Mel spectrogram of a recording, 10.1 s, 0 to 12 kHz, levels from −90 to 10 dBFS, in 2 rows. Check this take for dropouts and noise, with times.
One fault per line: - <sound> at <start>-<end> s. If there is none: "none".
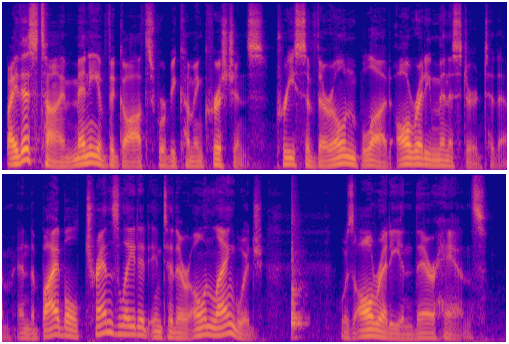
- tap at 7.9-8.1 s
